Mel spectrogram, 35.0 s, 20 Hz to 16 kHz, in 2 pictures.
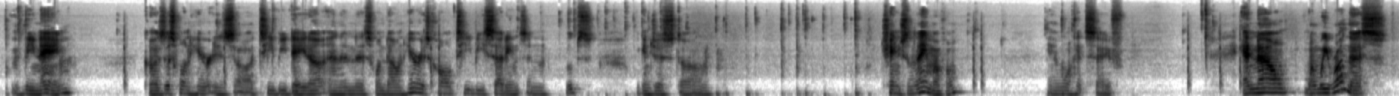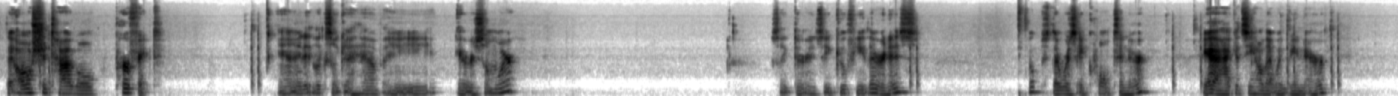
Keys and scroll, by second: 0.0 super+c, 3.2 super+v, 8.9 shift+s, 13.2 super+s.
